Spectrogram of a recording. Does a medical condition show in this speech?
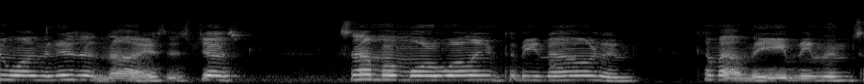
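Yes: cerebral palsy; wants clearer, more precise speech.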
